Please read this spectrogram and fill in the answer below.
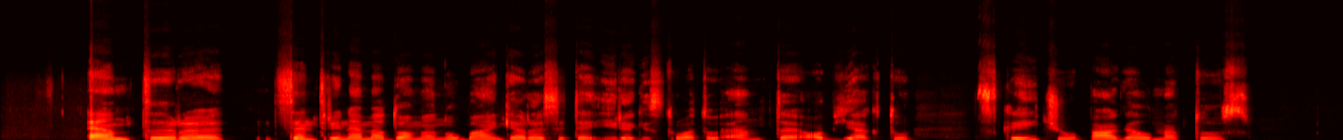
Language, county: Lithuanian, Kaunas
